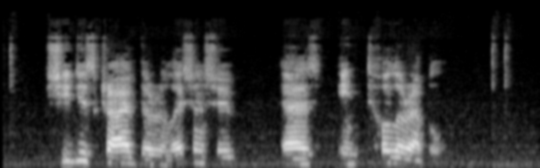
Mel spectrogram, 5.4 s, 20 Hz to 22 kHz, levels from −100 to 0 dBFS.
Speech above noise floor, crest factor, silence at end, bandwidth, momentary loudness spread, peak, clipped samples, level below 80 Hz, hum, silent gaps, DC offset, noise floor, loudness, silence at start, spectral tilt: 33 dB; 20 dB; 1 s; 9.6 kHz; 12 LU; 0 dBFS; under 0.1%; -66 dBFS; none; none; under 0.1%; -51 dBFS; -18 LUFS; 0.45 s; -3 dB/octave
